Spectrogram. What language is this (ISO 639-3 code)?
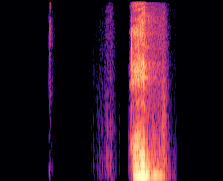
isl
